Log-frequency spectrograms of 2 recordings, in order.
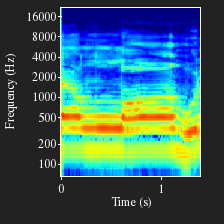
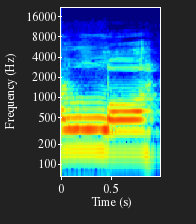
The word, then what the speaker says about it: الله: وفضل الله المجاهدين على القاعدين أجرا عظيما، وفضل مرت معنا.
